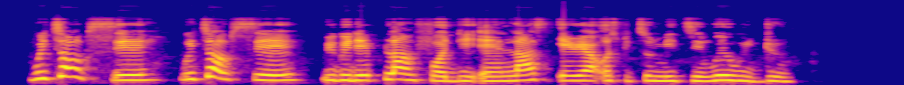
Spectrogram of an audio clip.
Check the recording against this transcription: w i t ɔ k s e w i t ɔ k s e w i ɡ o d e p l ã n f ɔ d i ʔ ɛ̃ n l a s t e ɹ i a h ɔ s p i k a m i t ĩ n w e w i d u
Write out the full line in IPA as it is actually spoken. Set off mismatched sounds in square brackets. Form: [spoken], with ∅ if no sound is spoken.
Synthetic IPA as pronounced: w i t ɔ k s e w i t ɔ k s e w i ɡ o d e p l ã n f ɔ d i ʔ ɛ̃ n l a s t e ɹ i a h ɔ s p i [t] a m i t ĩ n w e w i d u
